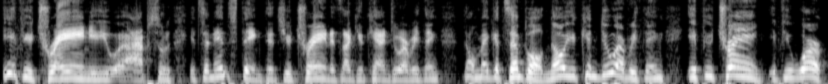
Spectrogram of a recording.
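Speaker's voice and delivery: loud, emphatic and driving; fired up, insisting you can do everything; passionate insistence. Real, not acted.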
